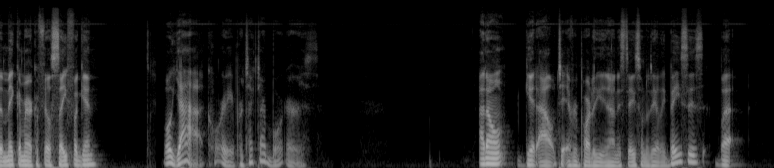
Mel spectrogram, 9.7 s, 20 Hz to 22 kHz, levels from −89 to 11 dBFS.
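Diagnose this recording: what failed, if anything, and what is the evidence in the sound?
The failure is at the driver or buffer stage: chunks out of order. From 5.40 to 5.42 s, just before "I don't get out", the speech briefly jumbles. A chunk of about 11.6 ms was delivered one chunk late, so it plays after the chunk that should follow it. No audio is lost, but the swapped order creates three hard joins, each an abrupt discontinuity in the waveform, heard together as a short garbled moment.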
